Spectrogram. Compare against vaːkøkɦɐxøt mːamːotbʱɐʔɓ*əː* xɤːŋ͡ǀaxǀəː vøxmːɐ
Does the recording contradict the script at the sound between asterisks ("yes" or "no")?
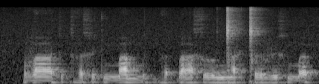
yes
